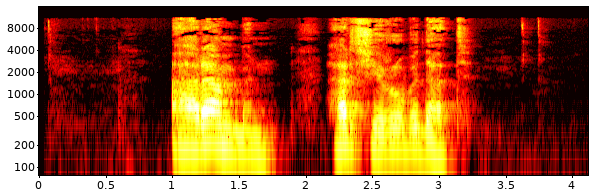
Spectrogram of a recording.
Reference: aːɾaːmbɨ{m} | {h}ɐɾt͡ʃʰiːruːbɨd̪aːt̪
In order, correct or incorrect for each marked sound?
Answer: incorrect, correct

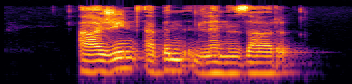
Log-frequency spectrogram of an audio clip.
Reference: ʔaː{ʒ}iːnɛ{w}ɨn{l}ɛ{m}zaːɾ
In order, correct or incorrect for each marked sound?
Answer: correct, incorrect, correct, incorrect

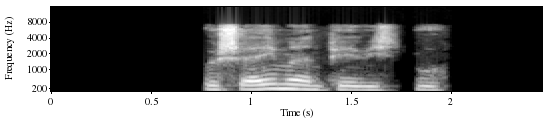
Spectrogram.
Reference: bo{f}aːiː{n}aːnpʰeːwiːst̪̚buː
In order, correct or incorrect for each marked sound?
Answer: incorrect, incorrect

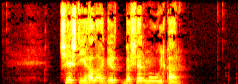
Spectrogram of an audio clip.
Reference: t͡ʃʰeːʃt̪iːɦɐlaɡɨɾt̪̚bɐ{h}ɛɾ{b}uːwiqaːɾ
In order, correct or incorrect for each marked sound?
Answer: incorrect, incorrect

